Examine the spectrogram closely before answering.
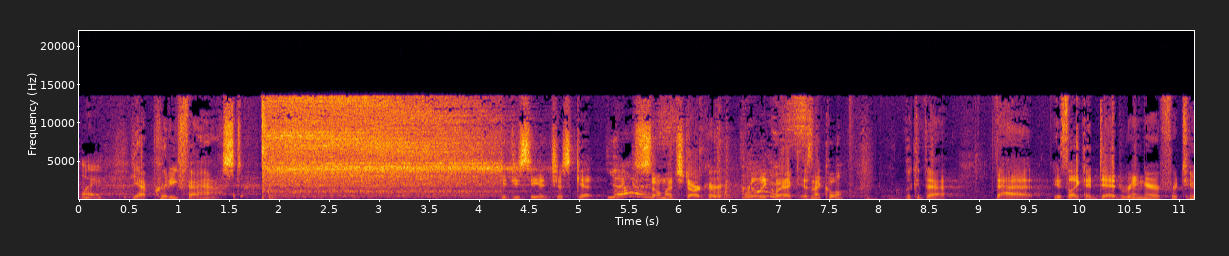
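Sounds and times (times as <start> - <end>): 
speech: 0.0 - 1.9, 4.2 - 11.1
chamber vacuum sealer with lid closed pumping air out: 1.8 - 4.8.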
